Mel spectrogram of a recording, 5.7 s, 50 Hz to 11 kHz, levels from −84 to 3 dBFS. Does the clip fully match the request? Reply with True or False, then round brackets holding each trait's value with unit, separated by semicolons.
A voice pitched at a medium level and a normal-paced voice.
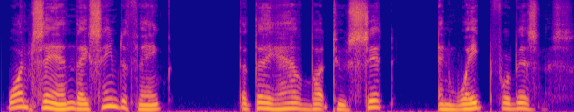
True (155 Hz; 165 wpm)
